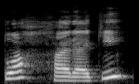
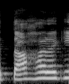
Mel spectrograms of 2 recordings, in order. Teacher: پہ تا نہیں آنا چاہیے، ہستفاکی طہرکی، اسے طاہرکی نہیں پڑھنا، طوا کی جگہ پہ تا کی آواز نہیں آنی چاہیے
